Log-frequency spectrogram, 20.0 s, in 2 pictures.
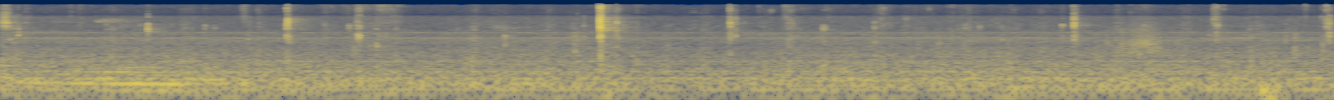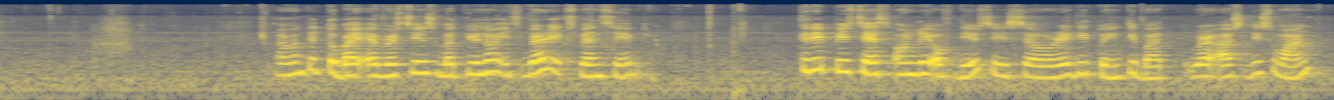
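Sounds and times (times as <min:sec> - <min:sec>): person chewing fruit: 0:00.0 - 0:12.1, 0:14.8 - 0:15.8.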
